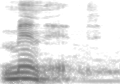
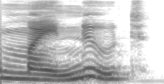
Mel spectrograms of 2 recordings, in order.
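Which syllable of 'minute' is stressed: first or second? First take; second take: first; second. First: The stress falls on the first syllable. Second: The stress falls on the second syllable. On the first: It means a unit of time. "and not minute" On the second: It means tiny. "when we pronounce it minute, it just means a tiny, small thing"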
